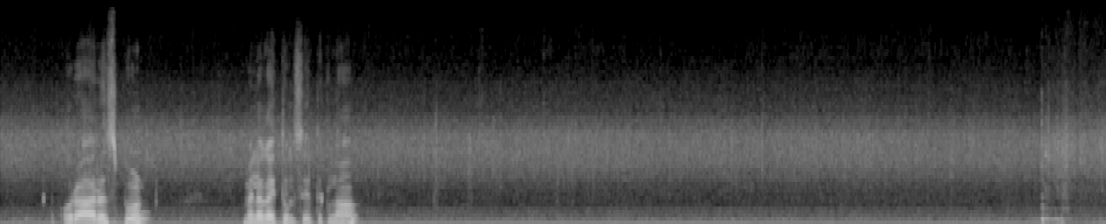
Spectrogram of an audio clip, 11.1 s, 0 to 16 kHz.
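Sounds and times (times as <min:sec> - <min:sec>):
electrical hum: 0:00.0 - 0:11.0
fan-like hiss: 0:00.0 - 0:11.0.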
